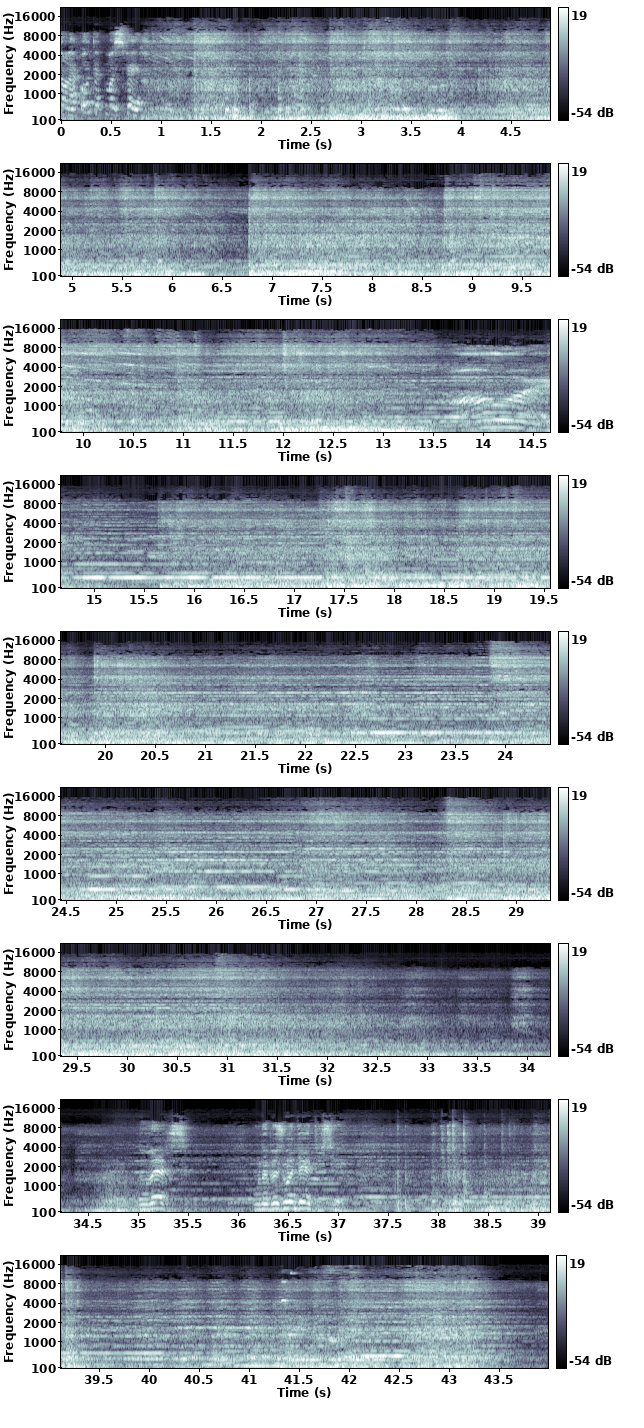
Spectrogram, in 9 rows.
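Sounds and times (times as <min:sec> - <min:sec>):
rumble of explosions: 0:00.0 - 0:13.5, 0:15.6 - 0:35.4
dramatic film score: 0:00.0 - 0:43.9
loud hit: 0:01.2 - 0:13.4, 0:15.6 - 0:20.8, 0:26.8 - 0:32.8.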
